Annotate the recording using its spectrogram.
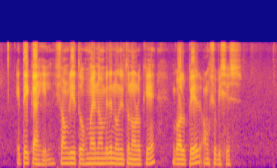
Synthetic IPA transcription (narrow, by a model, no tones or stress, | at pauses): et̪ekaɦilʃɔŋɡɾiɦit̪oɦumajnɔɦamed̪eɾnond̪it̪ːonɔɾoke | ɡɔlpeɾɔ̰ŋʃobiʃeʃ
